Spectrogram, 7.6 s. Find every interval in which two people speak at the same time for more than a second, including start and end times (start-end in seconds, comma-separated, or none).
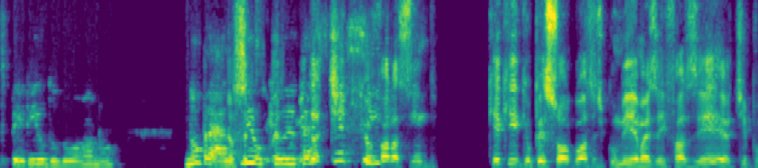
2.2-4.0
